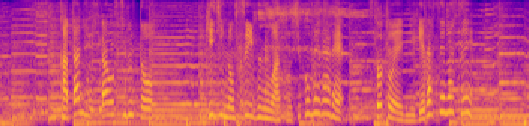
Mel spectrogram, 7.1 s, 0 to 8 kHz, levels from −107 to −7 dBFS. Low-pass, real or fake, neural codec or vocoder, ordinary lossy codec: none; fake; codec, 16 kHz, 4 kbps, X-Codec, HuBERT features, trained on balanced general audio; none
